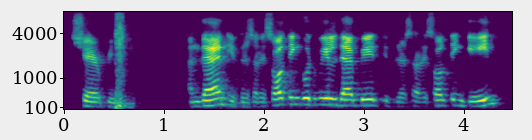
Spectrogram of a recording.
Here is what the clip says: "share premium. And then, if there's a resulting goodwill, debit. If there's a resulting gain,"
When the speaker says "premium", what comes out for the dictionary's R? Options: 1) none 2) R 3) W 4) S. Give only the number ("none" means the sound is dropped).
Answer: 1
